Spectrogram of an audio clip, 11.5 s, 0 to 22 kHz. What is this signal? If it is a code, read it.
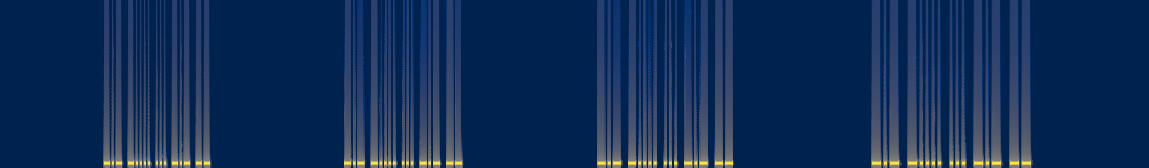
Morse code, heard as a keyed tone, about 51 wpm, 700 Hz. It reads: K6SKM K6SKM K6SKM K6SKM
